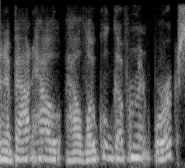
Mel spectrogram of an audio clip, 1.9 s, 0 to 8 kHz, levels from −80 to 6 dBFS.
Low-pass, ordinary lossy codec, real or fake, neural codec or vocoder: 7.2 kHz; Opus, 64 kbps; fake; vocoder, 24 kHz, 100 mel bands, Vocos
